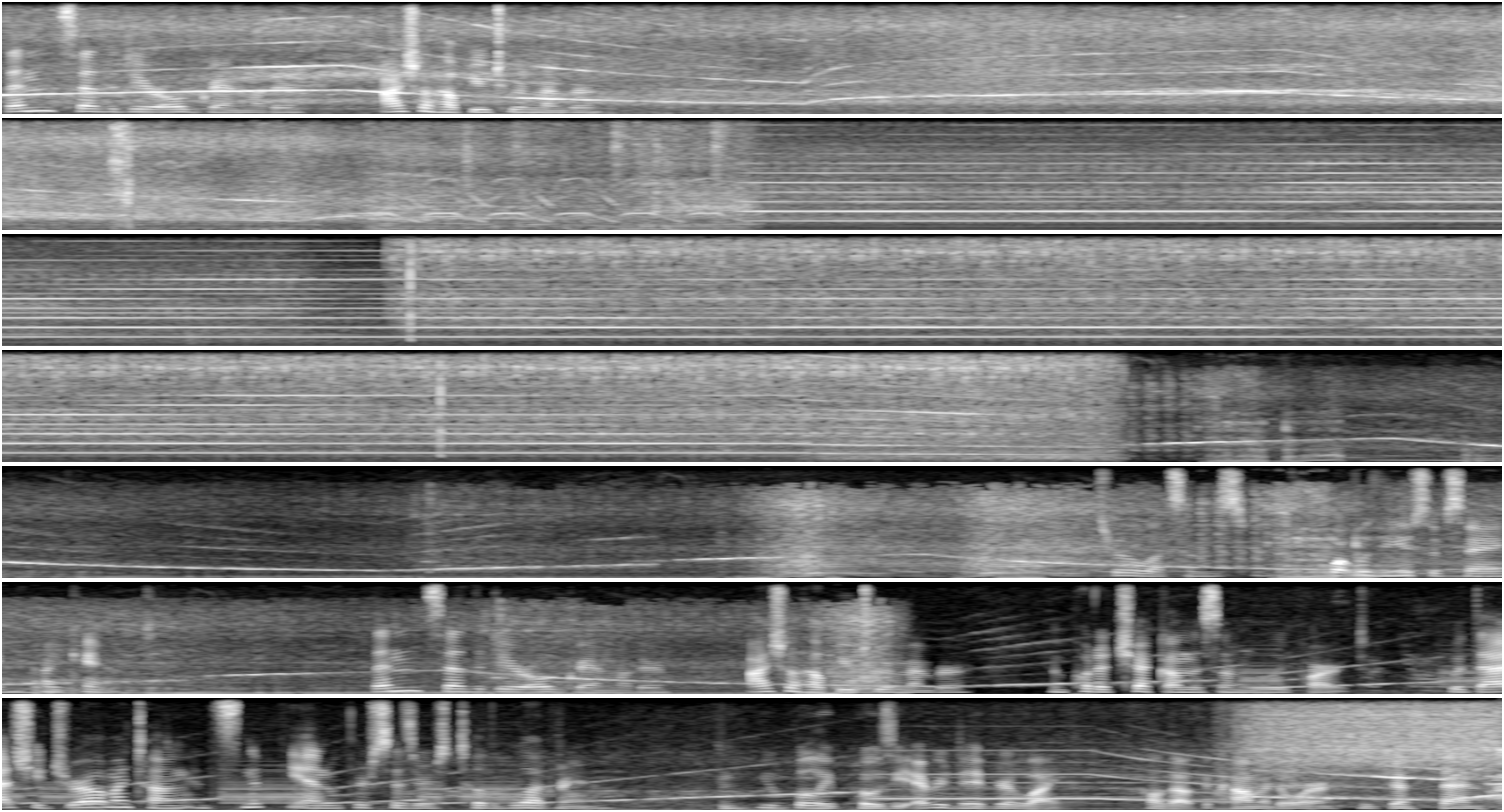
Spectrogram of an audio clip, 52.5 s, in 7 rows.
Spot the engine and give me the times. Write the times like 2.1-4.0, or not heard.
0.0-42.0.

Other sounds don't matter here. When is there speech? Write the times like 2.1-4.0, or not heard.
0.0-3.0, 35.5-38.3, 39.4-52.4.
